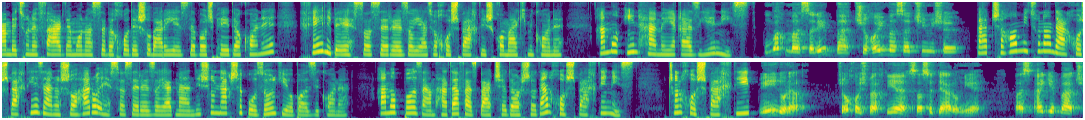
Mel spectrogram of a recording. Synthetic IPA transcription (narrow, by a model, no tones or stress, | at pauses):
æmbe̞t̪ʰune̞fæɾd̪e̞mo̞nɒːse̞be̞xo̞d̪e̞ʃobæɾɒːjeːzd̪e̞vɒːd͡ʒpʰe̞jd̪ɒːkʰo̞ne̞ | xe̞jliːbe̞ːhsɒːse̞ɾe̞zɒːjæt̪ʰoxo̞ʃbæxt̪iːʃkʰo̞mæcʰmiːkʰo̞ne̞ | ʔæmːɒːʔiːnhæme̞je̞ɣæziːje̞niːst̪unvæχt̪mæsælejebæt̪t͡ʃʰehɒːimæsæl̚t͡ʃʰimiːʃeb̥æt̪t͡ʃʰe̞ɦɒːmiːt̪ʰunænd̪æɾxo̞ʃbæxt̪ʰiːjezænoʃoːɦæɾoe̞hsɒːse̞ɾe̞zɒːjæt̪ʰmænd̪iːʃunːæqʃe̞bo̞zo̞ɾɟiːɾɒbɒːziːkʰo̞næn | ʔæmːɒːbɒːzhæmhæd̪æfæzbæt̪̚t͡ʃʰe̞d̪ɒːɾʃod̪ænxo̞ʃb̥æxt̪iːniːst̪ | t͡ʃʰo̞nxo̞ʃbæxt̪iːmid̪unæ̰m | t͡ʃʰonxoʃbæxt̪iːehsɒːsed̪æ̰ɾṵːniḛ | pʰæ̰sæ̰ɟebæt̪̚t͡ʃʰ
